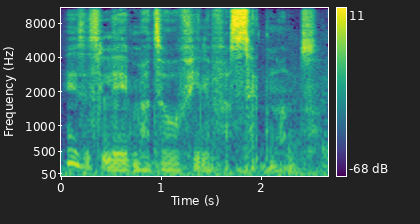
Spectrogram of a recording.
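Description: An actress playing a seductive, teasing middle-aged newlywed in a radio drama, worldly and unrepentant, with an ironic, coquettish way of talking. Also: female voice, very deep voice, wildly swooping pitch, moderate pace, vocal fry, whispered, heavily acted. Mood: defiant, ironic.

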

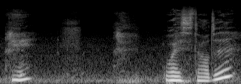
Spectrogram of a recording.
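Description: A woman's voice: mid-range voice, animated, slow pace, dark tone, slight background noise. A woman playing a kind-hearted, feisty and protective young woman in a radio drama. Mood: concerned.

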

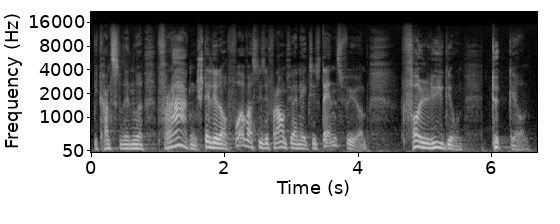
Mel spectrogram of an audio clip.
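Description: An actor playing a prudish, moralizing young husband in a radio play, speaking in halting, self-important phrases. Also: male voice, mid-range voice, big pitch swings, vocal fry, husky, in a large hall, exaggerated voice. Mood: moralizing, agitated. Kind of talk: classic German radio play acting.

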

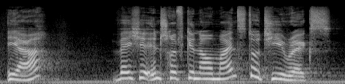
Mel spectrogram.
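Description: A woman's voice: high-pitched, lively intonation, slow pace, a little hiss or hum. An actress playing a polite, composed, well-informed woman in a German audio drama, articulate and matter-of-fact. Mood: curious. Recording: reverberant hall with music underneath.

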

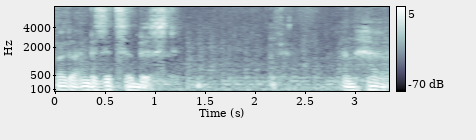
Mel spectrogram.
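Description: An actor playing a grave, merciless rebel judge, intoning accusations solemnly in a radio play. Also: male voice, a bass voice, steady tone, unhurried, music in the background. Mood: cold, solemn. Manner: accusatory, incantatory repetition. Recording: faint noise and ambience behind.

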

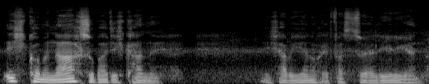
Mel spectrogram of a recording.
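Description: A secretive, fearful husband in a radio drama. His low voice is grave and urgent, giving orders dramatically, with faint noise and ambience behind it. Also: animated, moderate pace. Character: anxious, secretive husband in hiding, urgent and commanding. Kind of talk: German radio play acting.

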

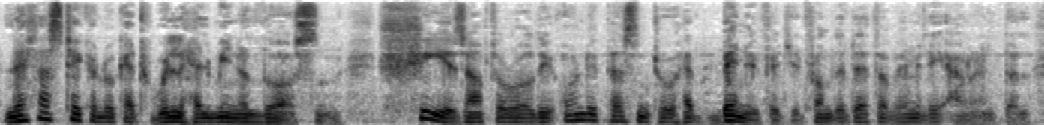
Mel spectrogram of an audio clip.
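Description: A man's voice: fairly low pitch, lively intonation, fairly quick, darkish tone, a little hiss or hum, close to an everyday voice. A male actor playing a shrewd, courteous Belgian private detective with a French-speaking Belgian accent, polite and formal in a radio drama. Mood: wry, purposeful. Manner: polite, probing, formal phrasing. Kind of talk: British radio drama acting.

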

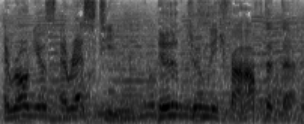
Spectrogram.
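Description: An actor playing an excited, astonished film director among party cronies in a theatrical radio drama. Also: male voice, sits high, moderate pace, lightly acted. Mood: excited, amazed. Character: excited male film director, freshly freed, astonished crony. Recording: radio play party, loud music, crowd.

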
